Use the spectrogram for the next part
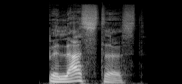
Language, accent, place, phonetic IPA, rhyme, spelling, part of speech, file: German, Germany, Berlin, [bəˈlastəst], -astəst, belastest, verb, De-belastest.ogg
- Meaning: inflection of belasten: 1. second-person singular present 2. second-person singular subjunctive I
